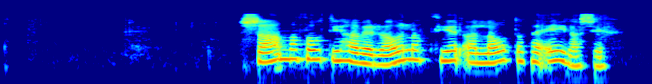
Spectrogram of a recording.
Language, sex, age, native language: Icelandic, female, 60-69, Icelandic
